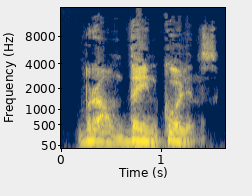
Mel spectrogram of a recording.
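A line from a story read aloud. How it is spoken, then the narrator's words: Sharp. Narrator (Russian): резко сказал Фит-Джеймс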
